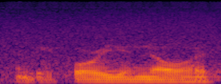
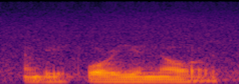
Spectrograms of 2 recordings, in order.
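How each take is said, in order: Both takes have the same delivery.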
